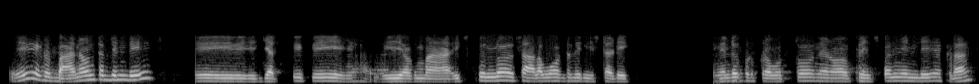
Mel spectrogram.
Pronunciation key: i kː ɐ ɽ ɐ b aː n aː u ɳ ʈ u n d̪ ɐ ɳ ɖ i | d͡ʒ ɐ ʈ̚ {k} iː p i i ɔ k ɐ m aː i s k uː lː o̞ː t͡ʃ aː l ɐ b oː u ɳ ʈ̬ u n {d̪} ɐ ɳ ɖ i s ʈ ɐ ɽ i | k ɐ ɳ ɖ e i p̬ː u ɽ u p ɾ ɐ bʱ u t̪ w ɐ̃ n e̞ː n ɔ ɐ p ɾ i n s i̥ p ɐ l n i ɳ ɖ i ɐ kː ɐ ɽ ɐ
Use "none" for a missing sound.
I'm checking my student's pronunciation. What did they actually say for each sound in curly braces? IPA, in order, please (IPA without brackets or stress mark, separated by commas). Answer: p, d̪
